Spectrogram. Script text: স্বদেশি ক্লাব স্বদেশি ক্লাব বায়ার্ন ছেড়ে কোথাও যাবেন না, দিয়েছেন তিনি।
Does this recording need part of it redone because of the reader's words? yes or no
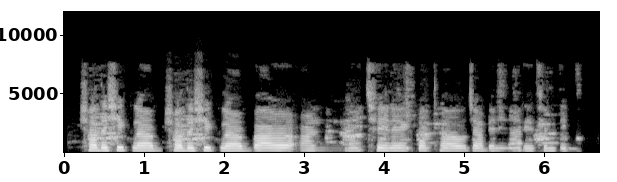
no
